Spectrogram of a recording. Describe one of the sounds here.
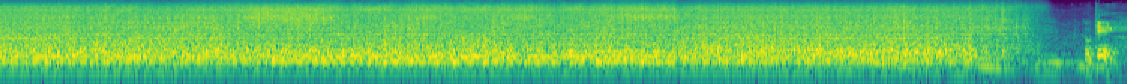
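A belt sander runs with a loud, steady whir, then winds down.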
